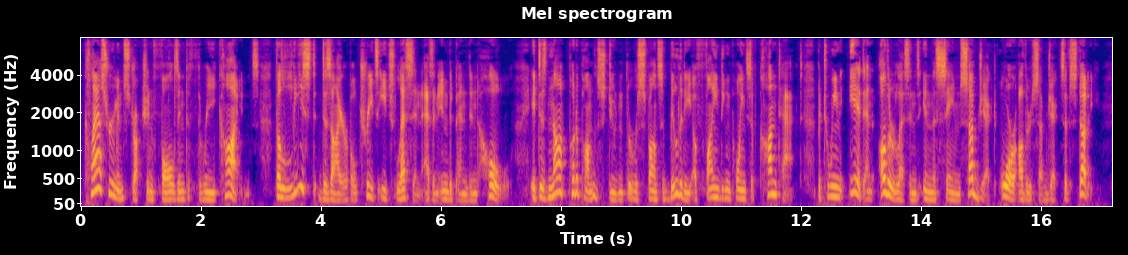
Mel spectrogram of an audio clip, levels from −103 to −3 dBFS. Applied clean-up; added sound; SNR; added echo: none; none; none; none.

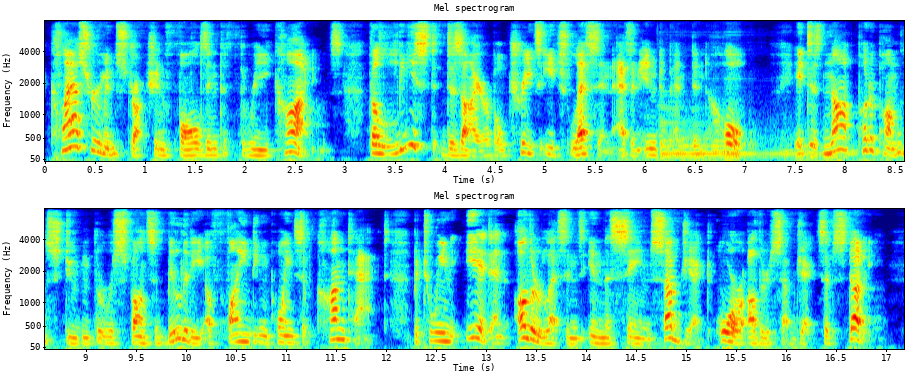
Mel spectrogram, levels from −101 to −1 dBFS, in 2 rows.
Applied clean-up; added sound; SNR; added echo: neural separator model SepFormer DNS4.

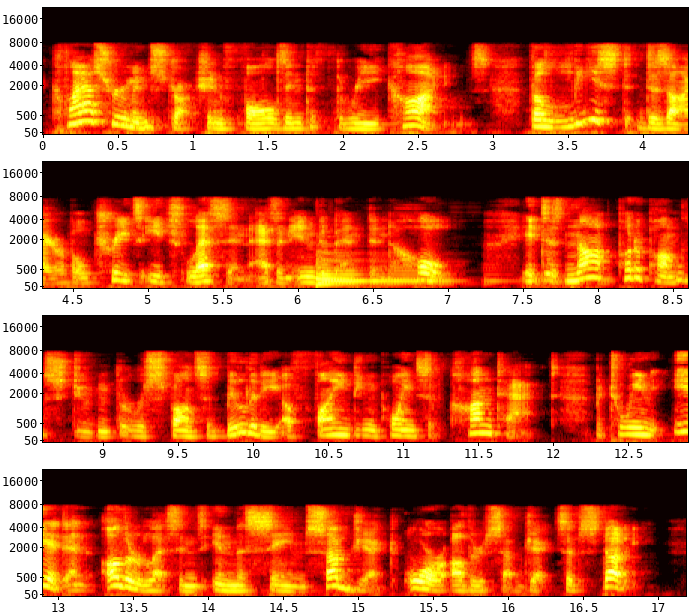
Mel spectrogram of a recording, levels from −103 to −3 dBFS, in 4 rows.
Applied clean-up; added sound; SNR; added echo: neural mask model DeepFilterNet 3.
